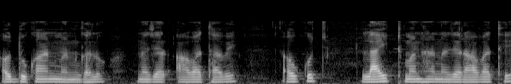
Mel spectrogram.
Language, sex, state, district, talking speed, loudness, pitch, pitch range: Chhattisgarhi, male, Chhattisgarh, Raigarh, 175 wpm, -22 LUFS, 120 Hz, 115-125 Hz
